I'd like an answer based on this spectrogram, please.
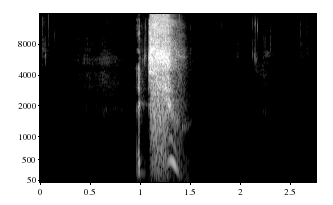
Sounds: Sneeze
